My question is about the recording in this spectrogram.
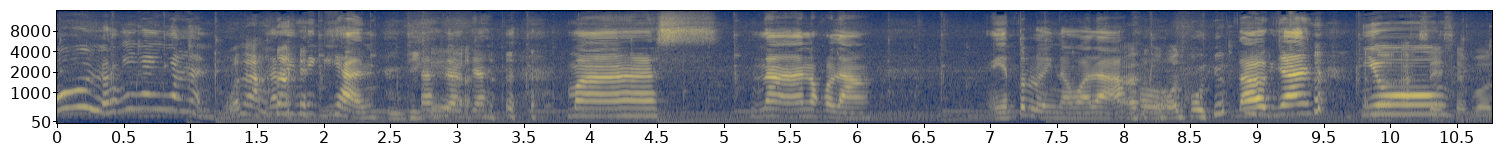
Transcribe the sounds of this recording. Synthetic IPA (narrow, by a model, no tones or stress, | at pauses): oɐŋiŋajɲahannɐbɪnɪɡɪhanawɡt̪awd͡ʒan | mas | nɐʔɐnokolaŋ | ʔjʊnt̪ʊlojnɐwɐlaʔɐkot̪aːwɐɡ̚d͡ʒan | jʊ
